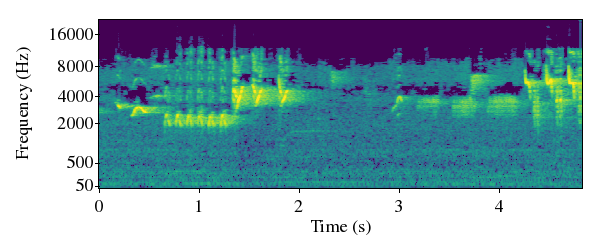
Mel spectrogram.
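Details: Sikatan londo flycatcher singing as a lure for wild birds: a lively string of quick warbled high notes and rapid chirps, a quieter pause with soft notes, then a bright burst of sharp, very high twitters.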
